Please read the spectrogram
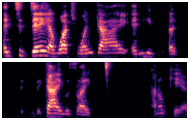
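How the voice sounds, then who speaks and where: At a fairly slow pace, a woman of medium pitch speaks in an animated tone, with ordinary pitch variation, big swings in loudness and long, frequent pauses. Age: 60s. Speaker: psychic tarot reader. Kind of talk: casual chat. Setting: live stream.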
